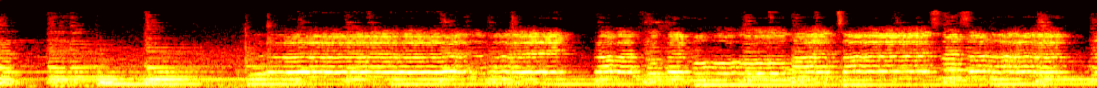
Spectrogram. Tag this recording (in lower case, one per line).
female singing
music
